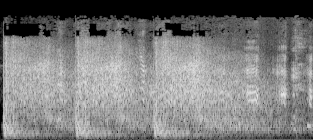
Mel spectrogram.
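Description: Three loud cartoon shotgun blasts fire about a second apart in a reenactment of a Warner Brothers cartoon. Each is a sharp boom that trails into a rough, hissing rumble. Lighter crackles follow near the end. No one speaks.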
